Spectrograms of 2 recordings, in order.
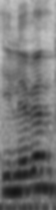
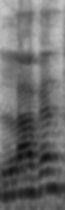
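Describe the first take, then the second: First: The word starts with a short vowel sound. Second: The word starts directly with an L sound. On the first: "আবার ইলেভেন্থ বলতে পারো, both আর right" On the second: "only লাভেন। সেটাকে তুমি লাভেন্থ বলতে পারো"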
